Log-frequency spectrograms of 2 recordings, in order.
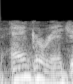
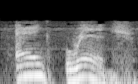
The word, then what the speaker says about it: Anchorage: And they said, no, it's not Anchorage, it's Anchorage. – Anchorage. – That's how locals pronounce it, Anchorage.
